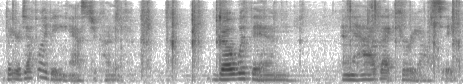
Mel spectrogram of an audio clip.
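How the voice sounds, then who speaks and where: A woman with a hoarse voice giving a casual tarot card reading in a relaxed, chatty way, with plenty of fillers. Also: on the low side, normal speed. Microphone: phone. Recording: echoey room, faint background hiss.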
